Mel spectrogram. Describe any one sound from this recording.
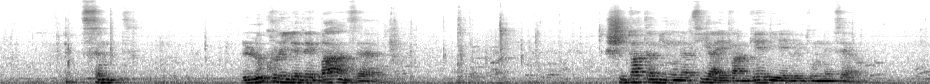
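A middle-aged man speaks calmly through a microphone in a hall, with pauses between phrases.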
